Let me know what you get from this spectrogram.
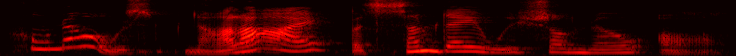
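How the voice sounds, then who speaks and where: Woman reading as a kindly, gravelly monk teacher. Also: mid-range voice, wildly swooping pitch, sharp tone, full character voice. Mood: thoughtful. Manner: archaic, measured, instructive phrasing. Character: kindly patient male monk teacher, archaic speech.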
